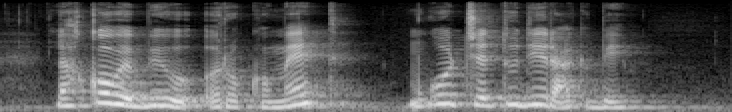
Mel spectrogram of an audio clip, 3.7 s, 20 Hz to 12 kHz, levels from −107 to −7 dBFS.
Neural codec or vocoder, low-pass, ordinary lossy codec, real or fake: none; 10.8 kHz; none; real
